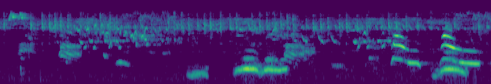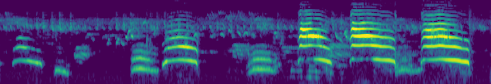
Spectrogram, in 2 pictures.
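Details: Kittens meowing loudly for their mother: soft, scattered arched mews at first, about one a second, building to three loud, bright, drawn-out cries near the end, over a steady high background hiss.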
